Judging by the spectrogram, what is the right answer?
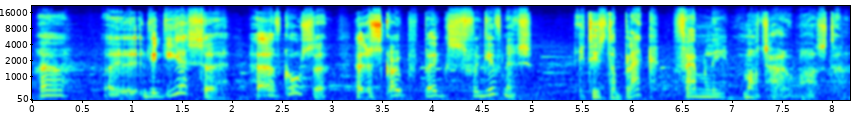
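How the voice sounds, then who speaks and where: An actor playing an anxious, servile male house elf in a video game, gravelly and hesitant. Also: high voice, big pitch swings, unhurried, music in the background, heavily acted. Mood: apologetic, cautious. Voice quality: creaky, gravelly. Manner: hesitant, speaks of himself in third person. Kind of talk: video game character acting.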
